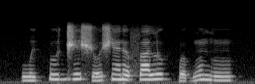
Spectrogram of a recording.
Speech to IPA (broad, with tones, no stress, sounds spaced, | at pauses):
w ɨ˨ k͡p u˦ d͡ʒ ɨ˦ ʃ o˨˦ ʃ ɛ̃˦ ɾ ə˧ f a˦ l u˦ k͡p o˨ ɡʷ ũ˦ ɡ ũ˧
